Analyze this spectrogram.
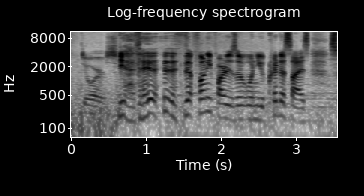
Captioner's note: gülüyor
